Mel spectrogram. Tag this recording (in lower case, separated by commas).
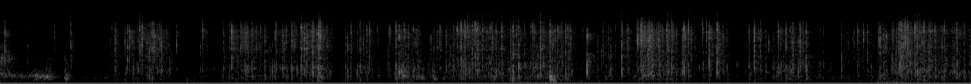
crumpling, inside a small room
